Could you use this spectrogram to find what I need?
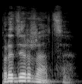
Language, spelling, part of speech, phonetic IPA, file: Russian, продержаться, verb, [prədʲɪrˈʐat͡sːə], Ru-продержаться.ogg
- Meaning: 1. to hold out, to stand 2. (food) to keep (fresh) 3. passive of продержа́ть (proderžátʹ)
